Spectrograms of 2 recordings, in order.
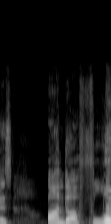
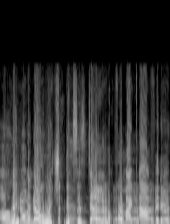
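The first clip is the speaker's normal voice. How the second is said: very high-pitched, loud, gushing outburst; 7 dB louder than usual. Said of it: "she said it like, / like you said, "Oh, I love your hair."".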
